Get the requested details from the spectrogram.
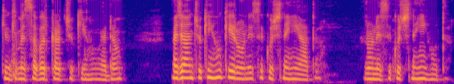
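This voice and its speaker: Woman reading as a heartbroken young woman, calm, resigned, a bit wry, novel audiobook. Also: medium pitch, brisk, natural voice.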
